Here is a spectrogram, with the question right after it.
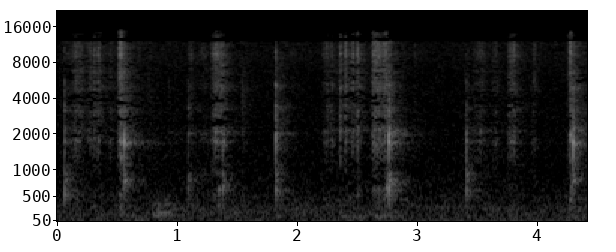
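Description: A knife blade shaves and scrapes the rounded end of a solid vine wood stick held in the hand. Short, dry, bright scraping strokes come at uneven intervals with quiet gaps between them. Each stroke stops quickly with almost no ring.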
